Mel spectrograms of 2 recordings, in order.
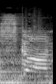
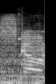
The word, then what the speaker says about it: scone: the pronunciation of scone both scone rhyming with gone and scone rhyming with bone are accepted pronunciations though Regional variations exist what can you tell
